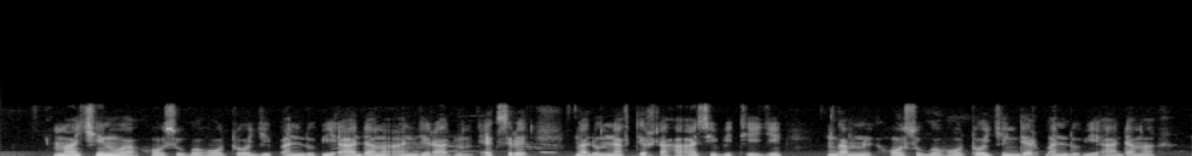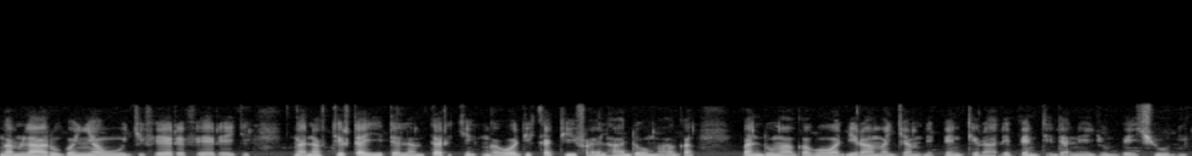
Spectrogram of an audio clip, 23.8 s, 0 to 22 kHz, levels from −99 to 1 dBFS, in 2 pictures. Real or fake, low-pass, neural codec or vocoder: real; 7.2 kHz; none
